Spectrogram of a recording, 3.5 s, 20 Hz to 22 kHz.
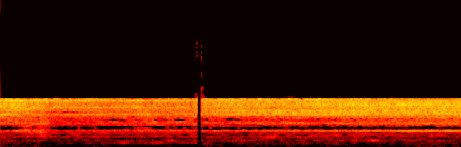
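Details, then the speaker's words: Arthroscopic drilling of the medial tibial plateau in a 56-year-old woman with varus deformity and bone-on-bone medial compartment degeneration; drilling at an angle about 1 cm deep: continuous high-pitched whirring hiss, briefly cut once. "So we're starting to drill now. So this is drilling at an angle, about one deep, about one centimeter, and leaving about 0.5 centimeter to 1 millimeter apart."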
